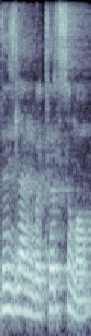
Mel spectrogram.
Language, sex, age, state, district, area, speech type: Bodo, male, 18-30, Assam, Chirang, rural, spontaneous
